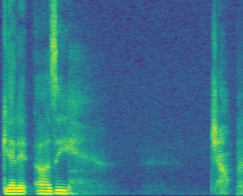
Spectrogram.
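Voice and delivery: half-whispered cue to the dog; hushed aside. Real, not acted. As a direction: quietly coax the dog, almost under your breath.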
